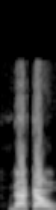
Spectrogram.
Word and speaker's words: đá cầu: Shuttlecock, how to pronounce it in Vietnamese is đá cầu or cầu đá, depending where you're coming from. Mostly, there is an emphasis on the second syllable.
